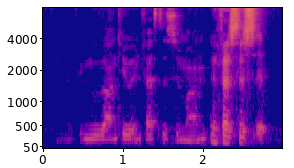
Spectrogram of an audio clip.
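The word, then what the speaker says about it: Infestissumam: Yeah, Infestus Sumam. That's how it's pronounced.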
